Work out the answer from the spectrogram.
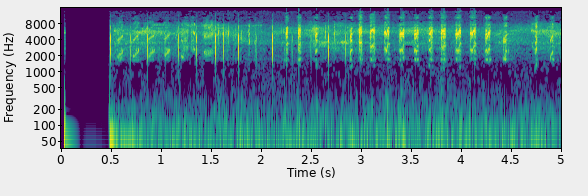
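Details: Swiftlet lure call from 2020, a rapid string of high, dry chirps and clicks that starts after a short silence and grows denser and louder toward the end.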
